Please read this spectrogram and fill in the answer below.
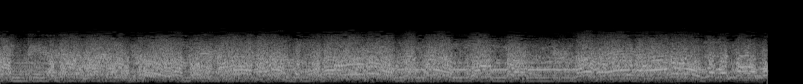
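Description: CB radio receiving long-distance skip on channel 28: several voices overlapping and garbled through noise, too jumbled to make out. The sound cuts off suddenly near the end.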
